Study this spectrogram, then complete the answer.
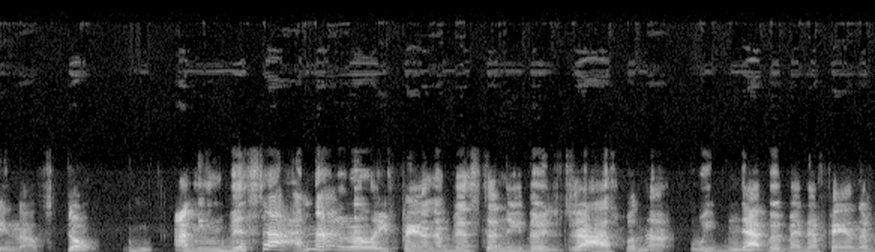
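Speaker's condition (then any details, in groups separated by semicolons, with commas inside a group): Cerebral palsy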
